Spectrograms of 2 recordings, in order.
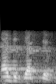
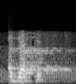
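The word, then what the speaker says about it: adjective: पहली बात तो ये है कि आपने इसको पढ़ना है एडजेक्टिव। लोग पढ़ते हैं एडजेक्टिव, मोस्टली लोग डी को वो प्रोनाउंस करते हैं, लेकिन हम नहीं करेंगे एडजेक्टिव।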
